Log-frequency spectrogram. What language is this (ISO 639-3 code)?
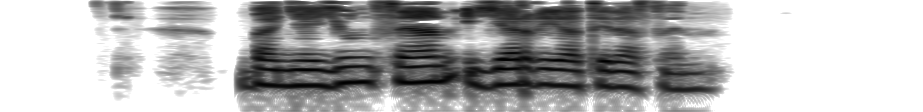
eus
